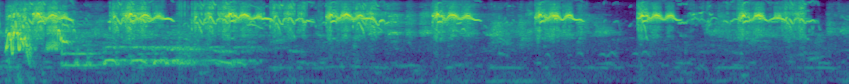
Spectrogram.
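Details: Hungry myna chicks begging while their mother feeds them termites: high, harsh, buzzy bursts repeated about once a second, with a lower call from the adult near the start.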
